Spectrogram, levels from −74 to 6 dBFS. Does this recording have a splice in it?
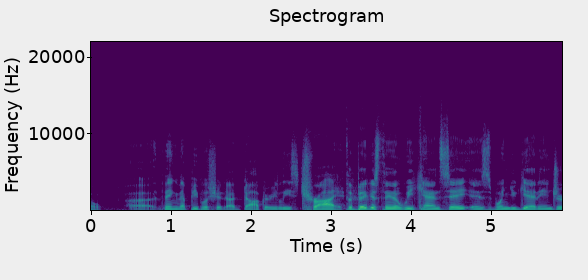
yes; 1 cut; at 3.1 s

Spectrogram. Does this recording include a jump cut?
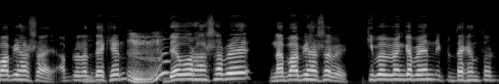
yes; 1 cut; at 3.6 s

